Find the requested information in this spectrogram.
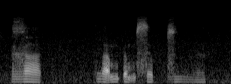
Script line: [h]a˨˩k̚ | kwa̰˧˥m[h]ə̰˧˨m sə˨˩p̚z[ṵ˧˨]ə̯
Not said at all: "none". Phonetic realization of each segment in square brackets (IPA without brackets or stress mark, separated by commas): ɣ, ʔ, ṳ˨˩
